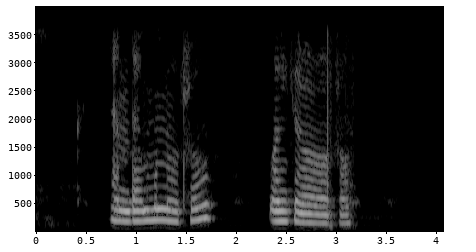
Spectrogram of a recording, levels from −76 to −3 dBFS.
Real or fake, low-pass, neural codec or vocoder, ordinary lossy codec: real; 3.6 kHz; none; none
